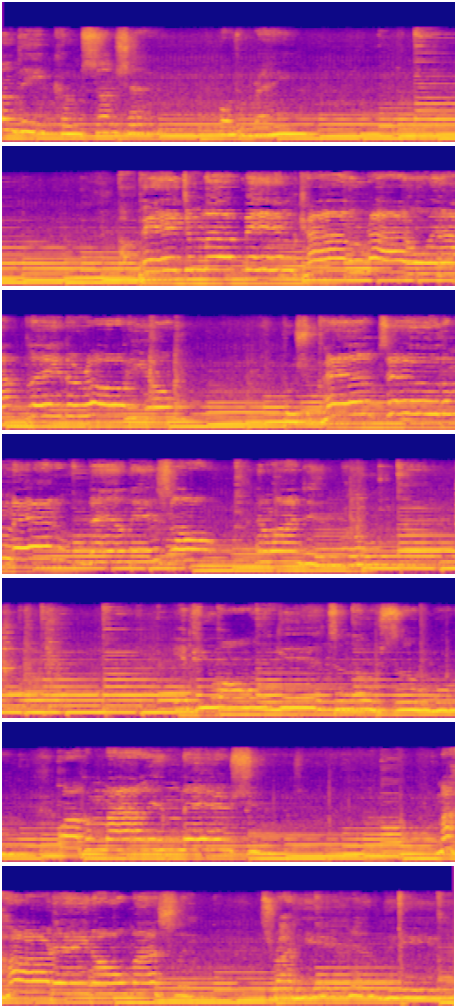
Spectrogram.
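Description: A woman singing a country love song live, accompanying herself on strummed acoustic guitar, the chords changing every couple of seconds.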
